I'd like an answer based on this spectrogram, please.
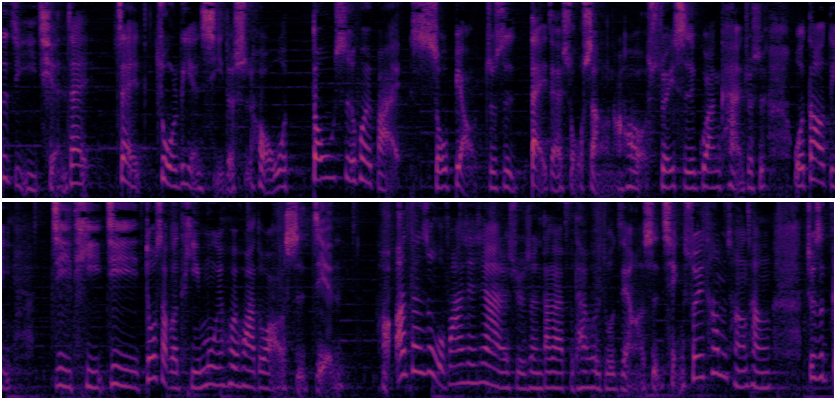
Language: Chinese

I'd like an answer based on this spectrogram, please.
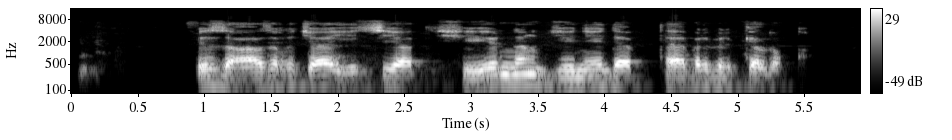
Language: Uyghur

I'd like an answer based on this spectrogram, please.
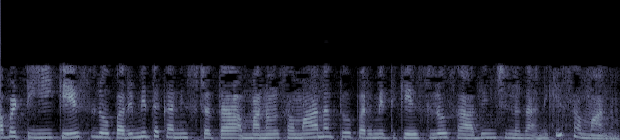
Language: Telugu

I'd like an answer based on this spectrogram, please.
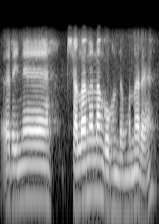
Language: Bodo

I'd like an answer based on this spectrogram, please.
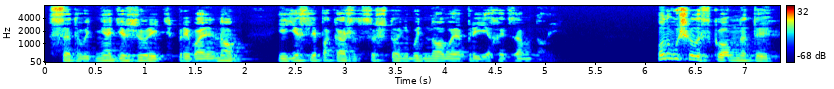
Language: Russian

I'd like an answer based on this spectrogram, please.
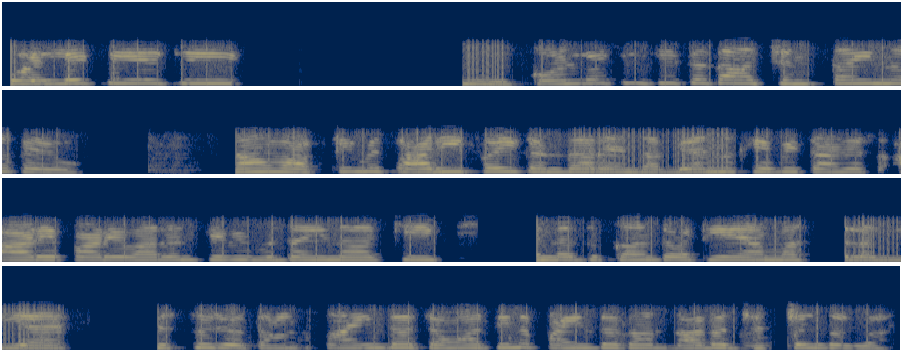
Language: Sindhi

